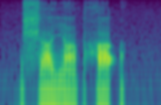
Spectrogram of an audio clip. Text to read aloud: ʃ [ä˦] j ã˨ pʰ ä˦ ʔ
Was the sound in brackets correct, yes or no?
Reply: yes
